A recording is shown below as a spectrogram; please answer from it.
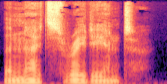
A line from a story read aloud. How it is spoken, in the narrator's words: Kaladin said softly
